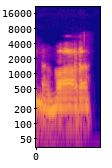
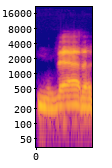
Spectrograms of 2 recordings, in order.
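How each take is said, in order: First: It uses the East Coast pronunciation of the name. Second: It uses the local pronunciation of the name. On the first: The speaker calls it wrong. "most people on the East Coast, myself included, before I got hired, say Nevada" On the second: The speaker calls it right. "how to say Nevada properly"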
